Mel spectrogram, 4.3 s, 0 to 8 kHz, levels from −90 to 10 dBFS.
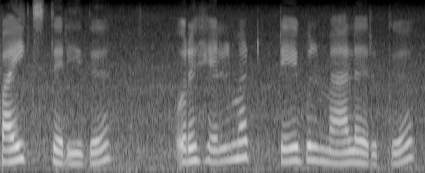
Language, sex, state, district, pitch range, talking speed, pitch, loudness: Tamil, female, Tamil Nadu, Chennai, 185-235 Hz, 100 wpm, 215 Hz, -16 LUFS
